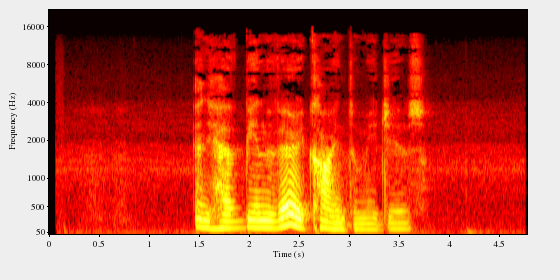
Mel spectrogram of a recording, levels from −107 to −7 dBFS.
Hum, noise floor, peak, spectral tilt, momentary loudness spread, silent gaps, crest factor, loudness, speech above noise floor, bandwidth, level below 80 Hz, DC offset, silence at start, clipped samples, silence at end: none; -57 dBFS; -6 dBFS; -6.5 dB/octave; 17 LU; none; 20 dB; -24 LUFS; 34 dB; 15 kHz; -60 dBFS; under 0.1%; 1.45 s; under 0.1%; 1.05 s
